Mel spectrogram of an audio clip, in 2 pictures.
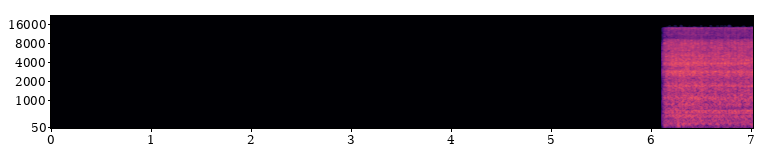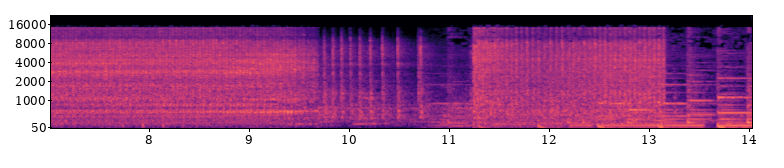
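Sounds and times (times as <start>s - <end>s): sewing machine running: 6.1s - 13.2s.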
